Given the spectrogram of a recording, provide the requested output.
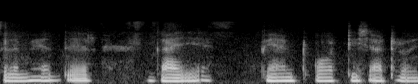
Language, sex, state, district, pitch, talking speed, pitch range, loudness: Bengali, female, Assam, Hailakandi, 165 Hz, 100 wpm, 155-170 Hz, -16 LUFS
